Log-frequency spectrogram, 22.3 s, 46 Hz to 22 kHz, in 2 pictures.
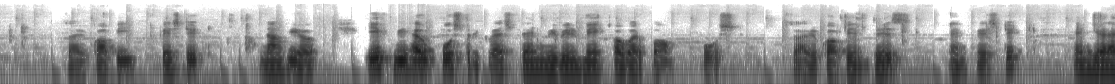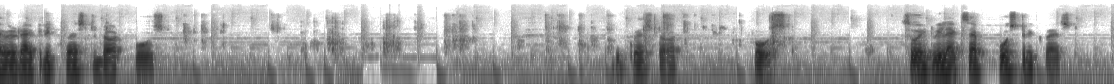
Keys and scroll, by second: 1.3 ctrl+v, 2.3 Return, 8.8 ctrl+c, 9.6 ctrl+v, 10.5 Left, 12.8-14.1 typing, 15.3-19.0 typing.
